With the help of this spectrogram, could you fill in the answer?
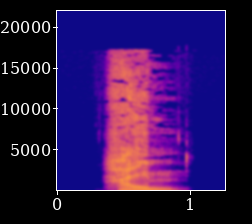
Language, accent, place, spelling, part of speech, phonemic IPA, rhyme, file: German, Germany, Berlin, heim, adverb, /haɪ̯m/, -aɪ̯m, De-heim.ogg
- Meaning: home, to the house; always as a direction, thus never in the sense of at home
